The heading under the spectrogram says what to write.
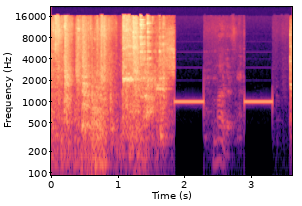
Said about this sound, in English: the entire chair just collapsed from under me. I crashed to the floor.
